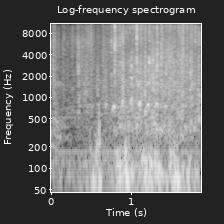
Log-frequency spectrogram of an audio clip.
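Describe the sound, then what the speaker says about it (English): Roller pigeons of a red checker family coo in a loft, a low soft rolling murmur that starts faintly and swells into steady close cooing, with no talk. "Ready to fly some pigeons?"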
